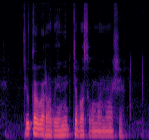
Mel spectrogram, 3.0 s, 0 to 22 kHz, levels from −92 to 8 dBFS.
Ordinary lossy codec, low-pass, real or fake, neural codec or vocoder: none; none; fake; codec, 44.1 kHz, 2.6 kbps, SNAC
